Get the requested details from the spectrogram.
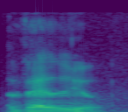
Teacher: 윗니로 아랫입술을 물고 목젖이 울리는 이것을 언어학적으로는 labiodental 그리고 continuous라는 표현을 씁니다. 또한 목젖이 울리는 소리라는 좀 복잡한 소리의 특성을 가지고 있죠. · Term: 영어의 V 소리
